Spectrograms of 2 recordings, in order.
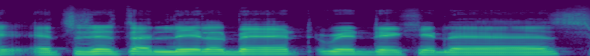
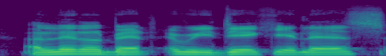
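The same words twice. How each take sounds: First: Slow, drawn-out mock Trump voice; Donald Trump impression. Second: Said in the usual way. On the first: Streamer quoting Trump to his chat, slow mock Trump drawl. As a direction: lightly imitate Trump, stretching each word. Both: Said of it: "as Donald Trump would say".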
